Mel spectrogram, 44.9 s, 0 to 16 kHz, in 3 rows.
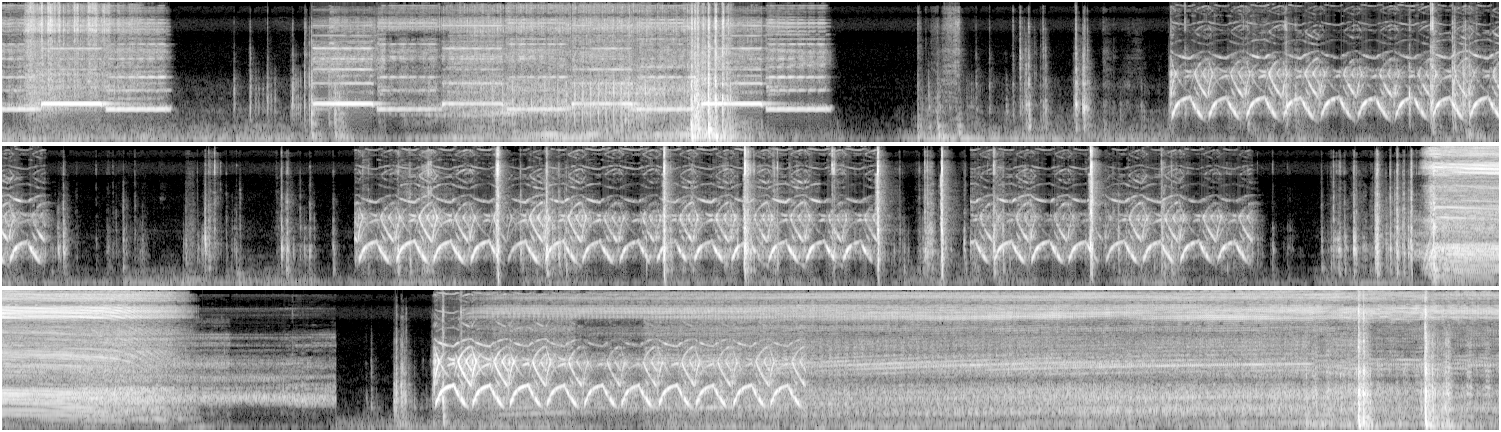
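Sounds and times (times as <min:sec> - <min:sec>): toy siren warbling yelp: 0:00.0 - 0:01.7, 0:03.1 - 0:08.3, 0:11.7 - 0:15.5, 0:18.5 - 0:23.8, 0:24.7 - 0:27.6, 0:34.3 - 0:44.9.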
